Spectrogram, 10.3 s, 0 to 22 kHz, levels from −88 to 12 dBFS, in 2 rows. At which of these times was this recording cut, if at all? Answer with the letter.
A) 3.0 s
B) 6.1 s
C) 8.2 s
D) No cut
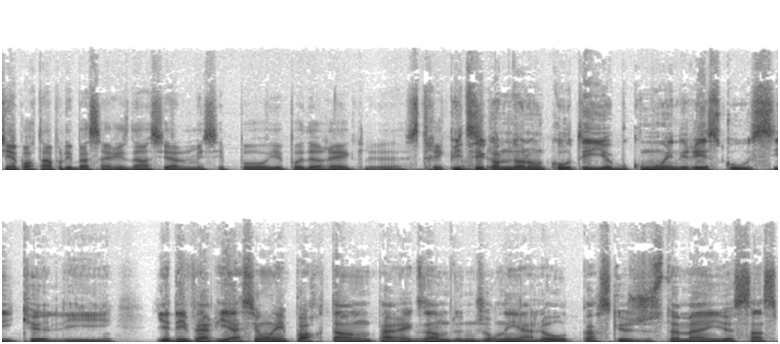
D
